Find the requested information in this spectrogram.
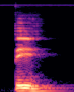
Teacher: garganta você o esforço maior está justamente nos lábios percebe p o esforço está nos lábios por isso são classificadas como as labiais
